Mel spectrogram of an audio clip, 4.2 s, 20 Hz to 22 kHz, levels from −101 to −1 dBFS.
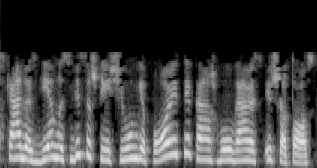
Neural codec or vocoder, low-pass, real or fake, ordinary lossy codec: codec, 16 kHz, 2 kbps, FunCodec, trained on LibriTTS, 25 frames a second; 7.2 kHz; fake; MP3, 24 kbps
